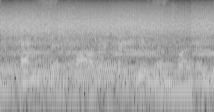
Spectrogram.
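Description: Stoner doom rock music: electric guitar and bass guitar playing a sustained, heavy riff.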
